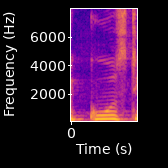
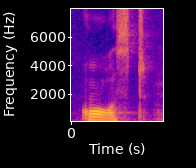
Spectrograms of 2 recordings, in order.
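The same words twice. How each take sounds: First: "कूस्ट" with an oo vowel; wrong vowel. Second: "कॉस्ट" with an open o; correct vowel. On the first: Teacher warning beginners off a wrong reading, "कूस्ट" with oo. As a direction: say "कूस्ट" like koost. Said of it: "ऐसे नहीं पढ़ेंगे". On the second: Teacher reading the word for beginners, "कॉस्ट" with open o. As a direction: say "कॉस्ट" like cost. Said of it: "अब इसको भी". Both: Shown as a demonstration.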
